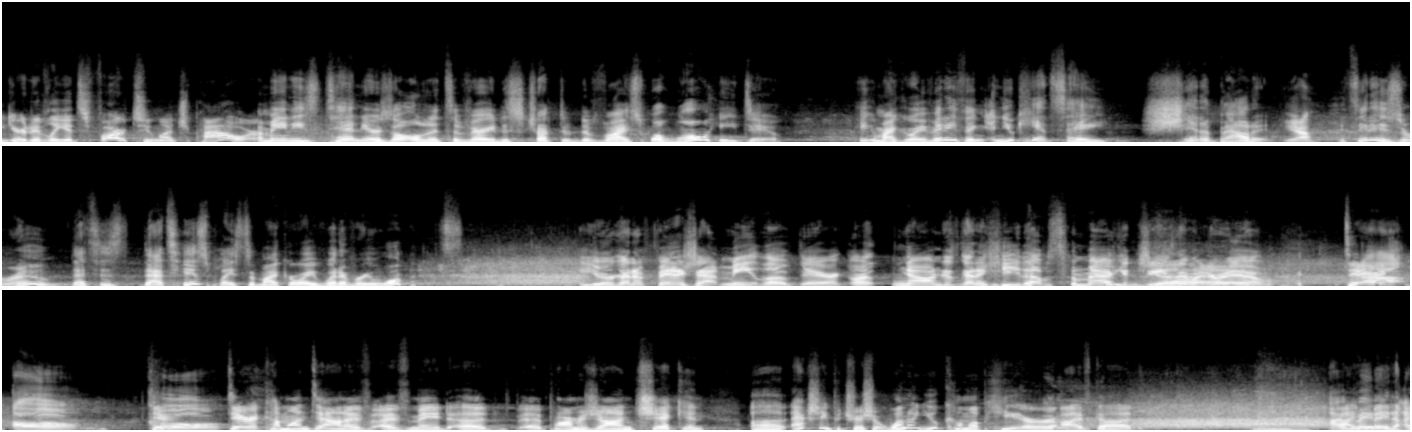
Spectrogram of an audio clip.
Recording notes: We apologize to the city of San Jose for how many pranks we did on this episode, in which we celebrated the Great Pranking Day while recording a live show.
